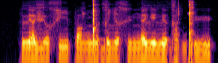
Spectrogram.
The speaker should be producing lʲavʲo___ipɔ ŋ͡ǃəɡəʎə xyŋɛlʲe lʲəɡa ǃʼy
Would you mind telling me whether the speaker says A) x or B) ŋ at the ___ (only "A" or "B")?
A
